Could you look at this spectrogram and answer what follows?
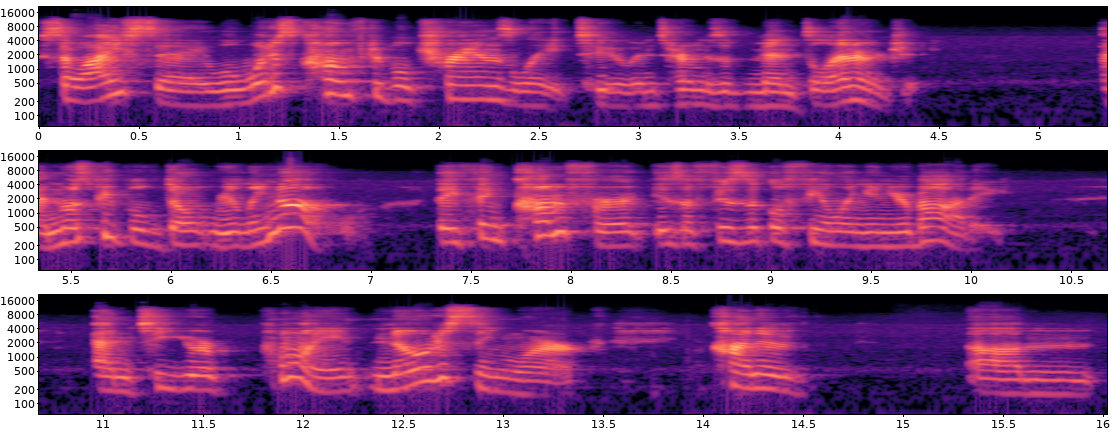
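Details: Adult woman; typical speech.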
